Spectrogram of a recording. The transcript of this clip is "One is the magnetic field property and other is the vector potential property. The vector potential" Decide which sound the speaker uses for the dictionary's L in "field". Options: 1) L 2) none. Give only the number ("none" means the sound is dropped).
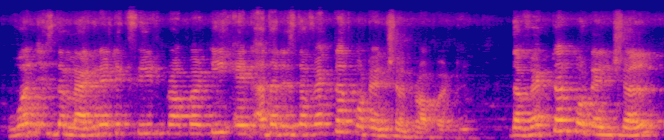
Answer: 2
